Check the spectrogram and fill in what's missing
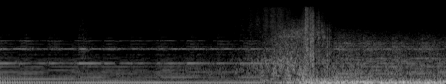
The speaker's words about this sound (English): Explosion!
